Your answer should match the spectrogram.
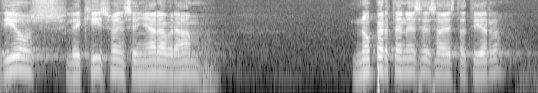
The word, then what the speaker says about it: Abraham: Abraham tiene h. Nosotros lo pronunciamos como un poco mudo, ¿no? Pero en realidad es Abraham. Es es como se tiene que pronunciar.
